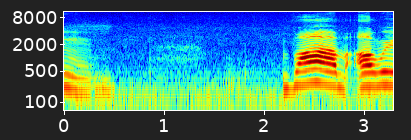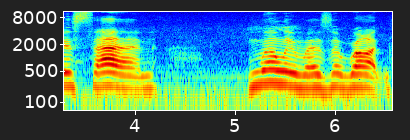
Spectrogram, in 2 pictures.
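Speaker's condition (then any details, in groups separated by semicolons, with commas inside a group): Cerebral palsy; affects balance; physical therapy twice weekly, occasional loss of balance; affects speech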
